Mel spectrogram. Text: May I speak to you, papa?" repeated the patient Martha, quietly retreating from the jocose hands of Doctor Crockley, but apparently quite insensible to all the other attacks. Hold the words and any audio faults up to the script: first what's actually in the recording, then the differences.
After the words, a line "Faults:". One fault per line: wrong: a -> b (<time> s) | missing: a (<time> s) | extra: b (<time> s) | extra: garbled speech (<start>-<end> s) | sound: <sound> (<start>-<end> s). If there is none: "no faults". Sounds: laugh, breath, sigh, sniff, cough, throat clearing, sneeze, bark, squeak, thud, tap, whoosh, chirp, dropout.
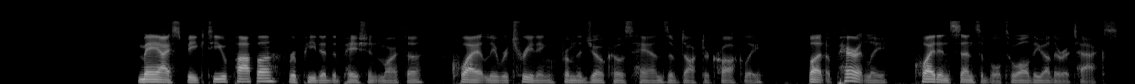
May I speak to you, papa?" repeated the patient Martha, quietly retreating from the jocose hands of Doctor Crockley, but apparently quite insensible to all the other attacks.
Faults:
no faults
